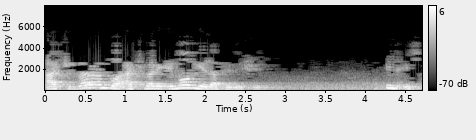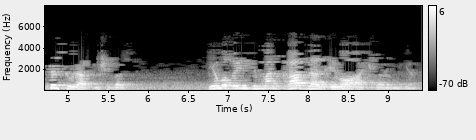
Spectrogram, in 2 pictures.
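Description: Male law teacher, high voice, rhetorical questions, tinny phone-like echoey hall recording. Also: a little hiss or hum. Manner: reads old texts slowly and deliberately. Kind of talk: seminary lecture.

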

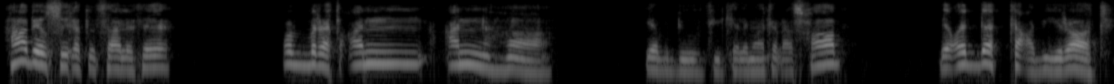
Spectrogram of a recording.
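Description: A man teaching a seminary lesson on religious law, talking deliberately, pausing and correcting himself as he explains. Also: a little high, a little mellow, dry recording. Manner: deliberate, with pauses and self-corrections. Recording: muffled dry recording.

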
